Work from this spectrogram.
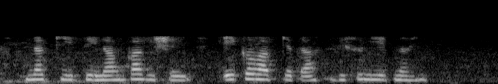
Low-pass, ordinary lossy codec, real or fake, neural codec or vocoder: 3.6 kHz; AAC, 24 kbps; fake; vocoder, 44.1 kHz, 80 mel bands, Vocos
